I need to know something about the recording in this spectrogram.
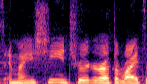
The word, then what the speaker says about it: Imaishi: How do you pronounce it? Imaishi and Trigger got the rights out of Gainax's corpse.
